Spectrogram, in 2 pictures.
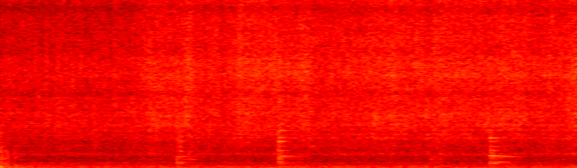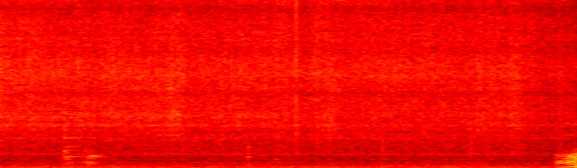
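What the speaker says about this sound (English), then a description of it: "Try to get some of the browning to absorb into these veggies" Chopped vegetables sizzle and fry in a pot with sausage drippings for jambalaya, a steady close hiss broken by a few stirring scrapes.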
